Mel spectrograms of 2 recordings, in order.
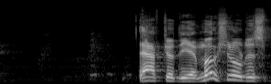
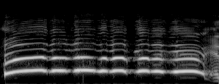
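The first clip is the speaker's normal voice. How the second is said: high falsetto fake sob, much louder; exaggerated teary wail, pitched way up; mock crying woman; 7 dB louder than usual. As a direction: whine it like a weepy wife in a hammed-up cry. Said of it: "she goes into the crying mode".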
